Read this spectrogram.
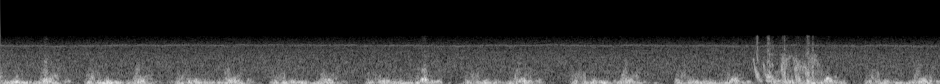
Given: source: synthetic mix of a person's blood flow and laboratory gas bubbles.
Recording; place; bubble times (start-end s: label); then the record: Doppler ultrasound of blood flow; precordium
7.52-8.23 s: bubbles
From the record:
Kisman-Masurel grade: 212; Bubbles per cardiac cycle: several, 3 to 8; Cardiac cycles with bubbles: 1 to 10%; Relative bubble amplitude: moderate (0.250 to 0.450); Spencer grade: 1 (occasional bubble signal discernible with the cardiac motion signal, with majority of cardiac periods free of bubbles); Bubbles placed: only in the low amplitude regions of the cardiac cycle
